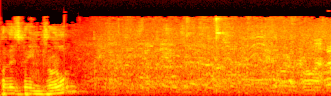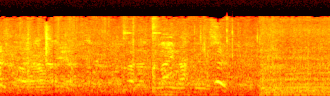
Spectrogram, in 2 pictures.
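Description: A crowd murmurs outdoors.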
